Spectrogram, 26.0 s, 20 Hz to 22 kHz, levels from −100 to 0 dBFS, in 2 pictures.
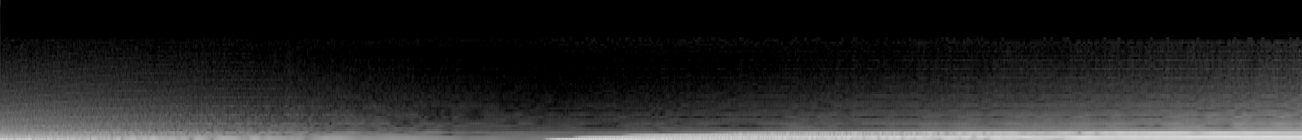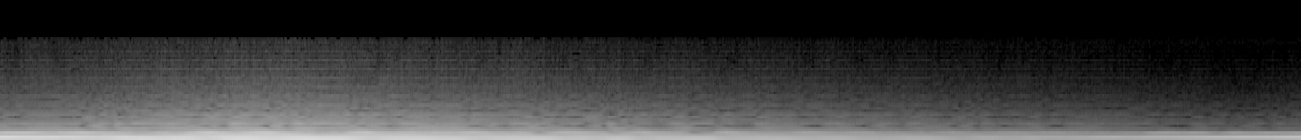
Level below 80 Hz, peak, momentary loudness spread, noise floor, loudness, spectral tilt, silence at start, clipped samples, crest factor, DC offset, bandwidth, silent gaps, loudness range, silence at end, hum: -52 dBFS; -6 dBFS; 19 LU; -53 dBFS; -20 LUFS; -6.5 dB/octave; 0 s; under 0.1%; 14 dB; under 0.1%; 9.8 kHz; none; 17 LU; 0 s; none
